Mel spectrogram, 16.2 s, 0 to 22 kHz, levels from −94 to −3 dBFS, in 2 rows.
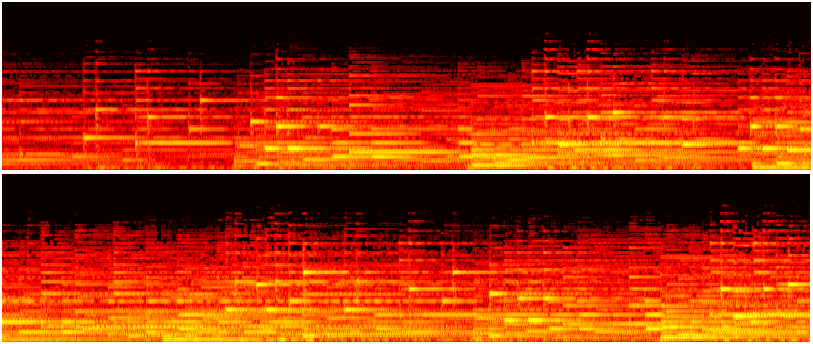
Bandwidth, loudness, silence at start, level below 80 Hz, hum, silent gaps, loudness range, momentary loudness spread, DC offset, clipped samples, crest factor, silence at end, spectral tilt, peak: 8.8 kHz; -30 LUFS; 0 s; -46 dBFS; none; none; 3 LU; 10 LU; under 0.1%; under 0.1%; 18 dB; 0 s; -7 dB/octave; -12 dBFS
